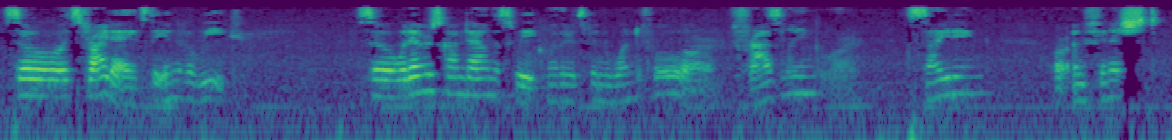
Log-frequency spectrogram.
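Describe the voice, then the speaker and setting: A woman meditation teacher guiding a relaxation in a soothing, unhurried manner with trailing pauses. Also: medium pitch, a bit bright. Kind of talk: guided meditation. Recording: dull, muffled recording with clear background noise.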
